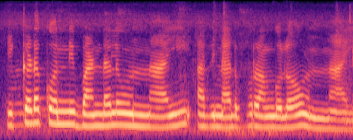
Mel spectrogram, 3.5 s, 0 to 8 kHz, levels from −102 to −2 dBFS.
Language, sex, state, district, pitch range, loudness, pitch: Telugu, female, Telangana, Mahabubabad, 190-220 Hz, -15 LUFS, 205 Hz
